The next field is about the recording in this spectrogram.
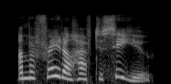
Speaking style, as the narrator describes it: she said desperately

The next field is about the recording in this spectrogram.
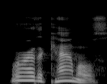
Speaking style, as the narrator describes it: Lenora asked breathlessly

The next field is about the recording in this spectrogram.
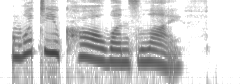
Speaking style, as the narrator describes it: asked Madame Merle

